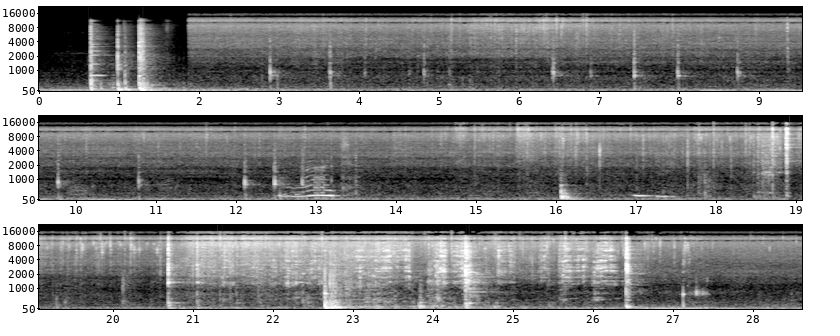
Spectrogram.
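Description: Small chopped pieces of food frying in a little hot oil in a stainless steel skillet, with a steady sizzle that grows much louder in the second half. A few sharp knocks near the start, and occasional clicks of a utensil against the pan.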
